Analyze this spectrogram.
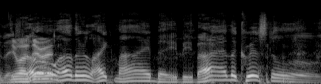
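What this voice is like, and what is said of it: Radio DJ announcer voice. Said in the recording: “I like saying that in DJ voice, too ... Oh, God, you do that too well.”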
